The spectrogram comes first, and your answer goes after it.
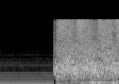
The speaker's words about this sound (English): Woo, nice shooting.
